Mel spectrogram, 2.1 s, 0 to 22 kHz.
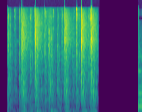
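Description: Typewriter key strikes, about six sharp clacks in quick, uneven succession, then they stop. This is a sound effect for the words "Day 5" being typed out letter by letter.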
